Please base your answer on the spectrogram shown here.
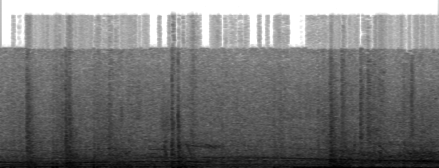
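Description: A police car siren wails in GTA Online, its sweeping tones running steadily over a loud, continuous roar of racing car engines and road noise, with a brief burst of louder crashing or impact noise near the end.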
